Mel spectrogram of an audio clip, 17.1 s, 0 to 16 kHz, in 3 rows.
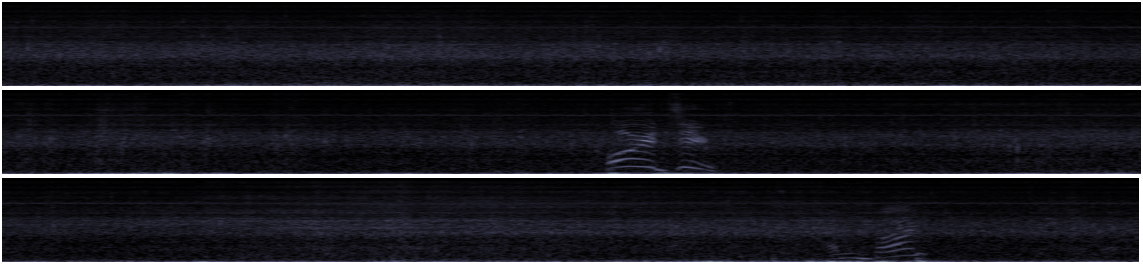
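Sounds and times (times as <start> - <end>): wind rumble on microphone: 9.4 - 17.0.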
